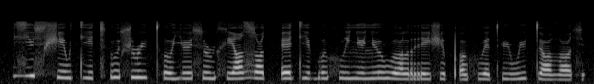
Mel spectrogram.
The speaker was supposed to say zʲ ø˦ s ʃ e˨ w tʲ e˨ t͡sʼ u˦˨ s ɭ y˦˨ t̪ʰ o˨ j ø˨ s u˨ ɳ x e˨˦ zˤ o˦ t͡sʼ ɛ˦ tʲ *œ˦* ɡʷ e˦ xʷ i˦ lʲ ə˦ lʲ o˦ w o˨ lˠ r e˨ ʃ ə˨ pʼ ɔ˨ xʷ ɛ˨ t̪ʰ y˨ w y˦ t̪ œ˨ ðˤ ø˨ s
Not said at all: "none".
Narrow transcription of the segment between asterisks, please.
ɛ˦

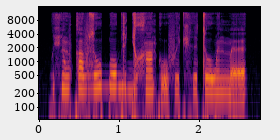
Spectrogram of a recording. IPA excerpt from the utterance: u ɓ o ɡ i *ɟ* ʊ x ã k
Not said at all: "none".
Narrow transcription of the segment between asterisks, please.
ɟ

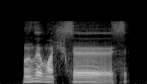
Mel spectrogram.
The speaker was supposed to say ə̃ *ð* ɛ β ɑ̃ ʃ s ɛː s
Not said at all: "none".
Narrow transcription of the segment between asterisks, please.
ð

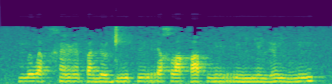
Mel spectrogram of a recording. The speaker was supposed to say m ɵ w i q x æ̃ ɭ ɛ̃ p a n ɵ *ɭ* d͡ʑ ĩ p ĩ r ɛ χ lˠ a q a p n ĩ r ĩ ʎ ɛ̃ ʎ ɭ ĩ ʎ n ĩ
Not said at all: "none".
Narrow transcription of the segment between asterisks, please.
ɭ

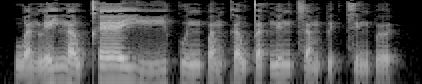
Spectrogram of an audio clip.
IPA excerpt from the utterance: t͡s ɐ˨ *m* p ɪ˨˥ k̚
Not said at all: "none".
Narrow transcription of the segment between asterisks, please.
m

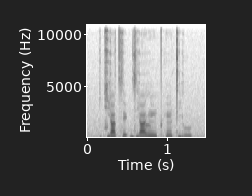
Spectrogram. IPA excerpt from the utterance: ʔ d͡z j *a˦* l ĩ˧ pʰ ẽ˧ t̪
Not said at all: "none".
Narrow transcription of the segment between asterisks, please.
a˦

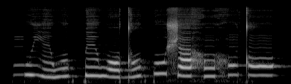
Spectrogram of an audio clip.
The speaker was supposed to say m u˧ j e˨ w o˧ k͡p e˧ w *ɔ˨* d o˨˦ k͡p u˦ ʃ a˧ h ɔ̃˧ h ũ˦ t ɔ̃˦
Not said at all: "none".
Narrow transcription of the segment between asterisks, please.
ɔ˨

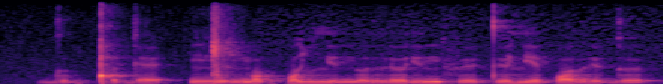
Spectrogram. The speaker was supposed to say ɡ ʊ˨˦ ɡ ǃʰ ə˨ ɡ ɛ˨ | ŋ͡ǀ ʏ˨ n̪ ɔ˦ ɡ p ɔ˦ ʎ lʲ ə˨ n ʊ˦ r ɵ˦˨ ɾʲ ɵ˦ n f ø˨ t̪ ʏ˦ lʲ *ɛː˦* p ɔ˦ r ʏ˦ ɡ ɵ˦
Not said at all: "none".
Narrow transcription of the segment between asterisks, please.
ɛ˦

